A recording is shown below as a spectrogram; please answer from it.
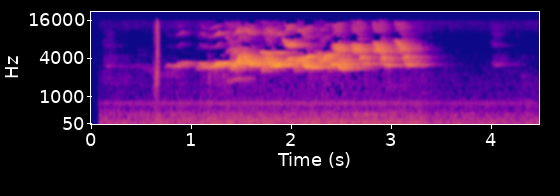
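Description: A young caged double-collared seedeater (coleiro) singing one fast phrase of high notes lasting about two and a half seconds, starting about a second in, after a faint click.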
